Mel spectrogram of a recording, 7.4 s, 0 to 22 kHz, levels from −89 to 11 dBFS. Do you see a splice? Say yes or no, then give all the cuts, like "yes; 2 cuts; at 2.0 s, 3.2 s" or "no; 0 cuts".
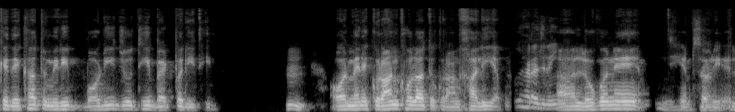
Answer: yes; 1 cut; at 5.3 s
